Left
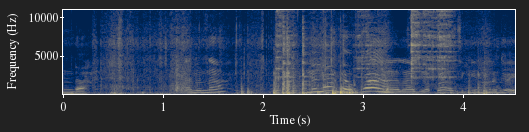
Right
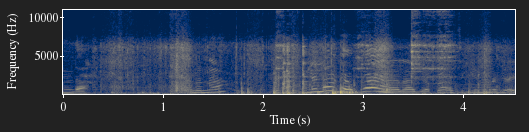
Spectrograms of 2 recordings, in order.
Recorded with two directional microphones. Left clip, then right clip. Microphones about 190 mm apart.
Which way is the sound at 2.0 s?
45° left (ahead or behind).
